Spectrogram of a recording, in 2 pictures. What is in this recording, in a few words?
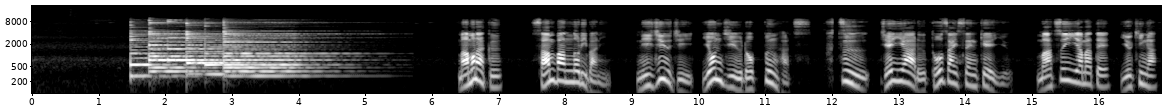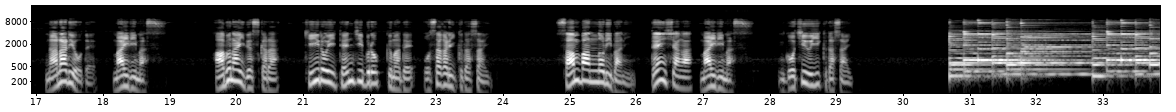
motomachi local matsuiyamate; station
